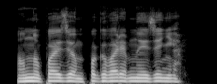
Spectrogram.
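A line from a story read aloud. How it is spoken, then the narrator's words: Growled. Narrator (Russian): прорычал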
